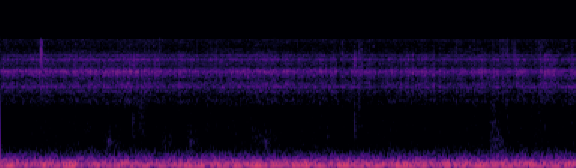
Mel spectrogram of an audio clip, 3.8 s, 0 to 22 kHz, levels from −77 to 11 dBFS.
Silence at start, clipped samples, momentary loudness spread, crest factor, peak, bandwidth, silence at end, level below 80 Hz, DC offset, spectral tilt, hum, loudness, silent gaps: 0 s; under 0.1%; 2 LU; 14 dB; -20 dBFS; 9 kHz; 0 s; -38 dBFS; under 0.1%; -4.5 dB/octave; none; -35 LUFS; none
